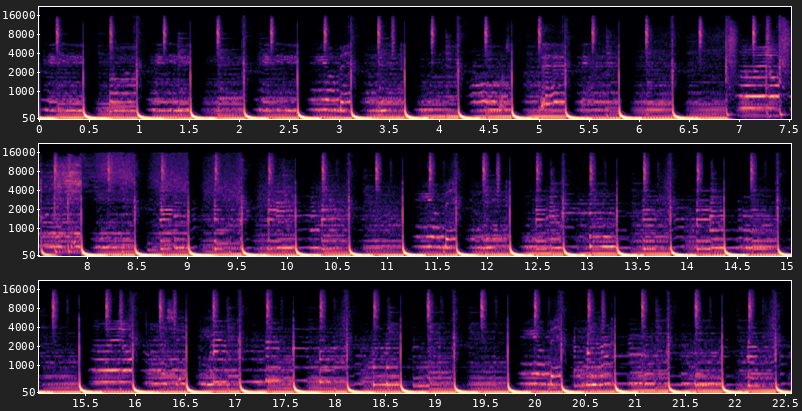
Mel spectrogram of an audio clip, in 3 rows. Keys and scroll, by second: 4.0 ctrl+r.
